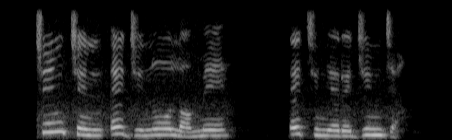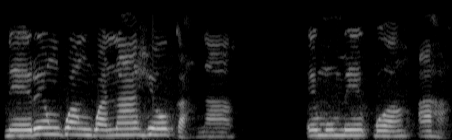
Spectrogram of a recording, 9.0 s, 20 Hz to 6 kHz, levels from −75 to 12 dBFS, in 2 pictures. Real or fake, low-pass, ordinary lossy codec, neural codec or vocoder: real; 5.4 kHz; none; none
